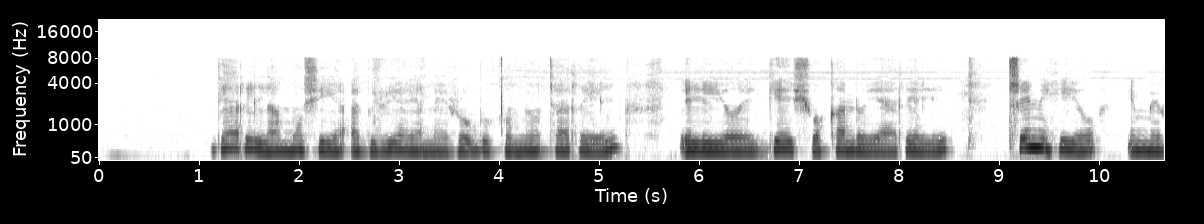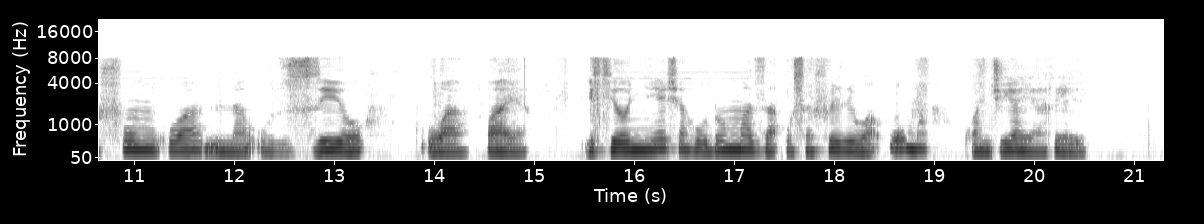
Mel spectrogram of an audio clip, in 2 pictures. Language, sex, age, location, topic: Swahili, female, 25-35, Nairobi, government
